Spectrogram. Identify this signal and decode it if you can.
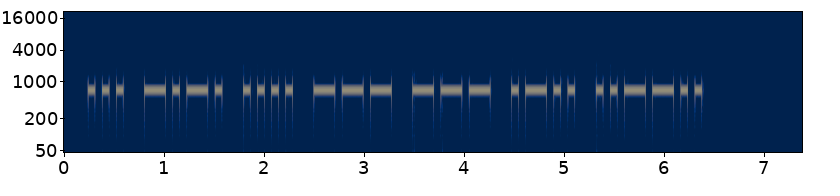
Morse code, heard as a keyed tone, about 17 wpm, 700 Hz. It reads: SCHOOL?
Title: Sentences from Top 1000 Words - Review Part 1 - 17wpm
